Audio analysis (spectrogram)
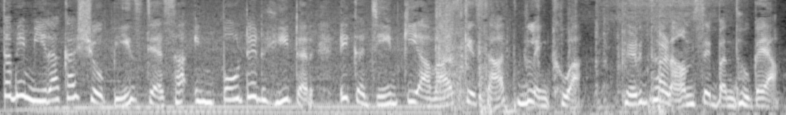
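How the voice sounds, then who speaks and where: A woman's voice: mid-range voice, animated, a little slow, music in the background. A woman reading scripted narration for a cartoon family story, as the narrator.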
